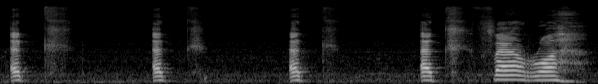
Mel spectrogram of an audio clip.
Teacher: कुतिलल इंसानु मा अक हम्स अक काफ के पास से, काफ का मखरज कहाँ है, जब ज़बान की जड़ हमारी उठती है, ठीक है, और हमारे सख्त तालु से लगती है, वहाँ जब लग जाती है ना, जब आप कहते हैं ना अक, आवाज़ बंद हो जाती है सुकून के ऊपर, क्योंकि उसमें शिद्दा है, सख्ती से आवाज़ ठहर गई, कुव्वत के साथ ठहर गई, बंद हो गई, एयर प्रेशर बढ़ गया, आवाज़ और हवा दोनों आवाज़ भी हवा में बदल जाएगी।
